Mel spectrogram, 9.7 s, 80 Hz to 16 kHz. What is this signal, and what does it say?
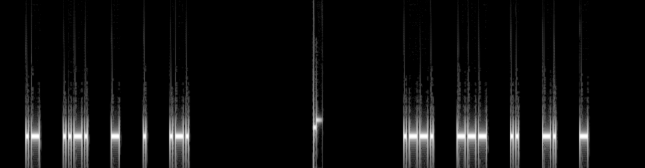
Morse code, heard as a keyed tone, about 30 wpm, spaced as for 17 wpm, 690 Hz. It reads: AFTER POINT
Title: 3x Character Spacing - Top 300 Words - 30wpm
